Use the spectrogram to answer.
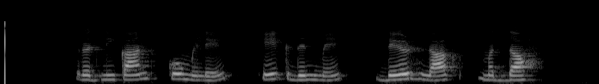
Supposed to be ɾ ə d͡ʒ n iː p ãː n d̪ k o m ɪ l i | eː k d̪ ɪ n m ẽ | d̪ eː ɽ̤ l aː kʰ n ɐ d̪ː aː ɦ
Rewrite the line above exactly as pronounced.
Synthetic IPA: ɾ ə d͡ʒ n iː k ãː n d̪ k o m ɪ l e | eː k d̪ ɪ n m ẽ | d̪ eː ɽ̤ l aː kʰ m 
